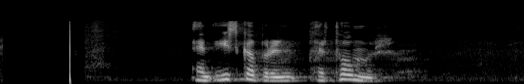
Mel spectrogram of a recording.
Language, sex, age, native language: Icelandic, female, 50-59, Icelandic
